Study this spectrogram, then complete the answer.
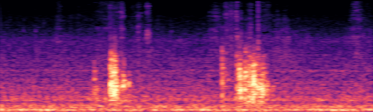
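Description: Pages of a thick coloring book are turned and rustle.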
